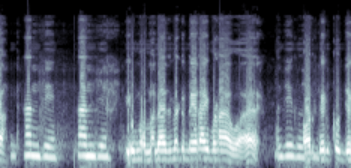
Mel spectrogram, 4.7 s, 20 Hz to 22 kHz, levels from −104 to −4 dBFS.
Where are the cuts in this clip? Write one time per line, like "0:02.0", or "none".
0:00.9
